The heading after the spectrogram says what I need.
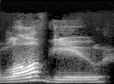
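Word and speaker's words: LawVu: pretty well yeah so so law view and it's spelled vu right so is it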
